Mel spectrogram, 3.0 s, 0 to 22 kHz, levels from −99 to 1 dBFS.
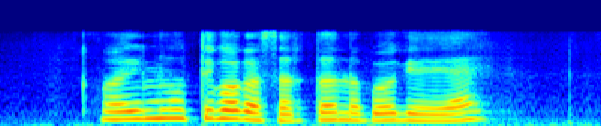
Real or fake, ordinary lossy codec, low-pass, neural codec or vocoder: fake; none; none; codec, 16 kHz, 1 kbps, FunCodec, trained on Chinese and English, 50 frames a second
